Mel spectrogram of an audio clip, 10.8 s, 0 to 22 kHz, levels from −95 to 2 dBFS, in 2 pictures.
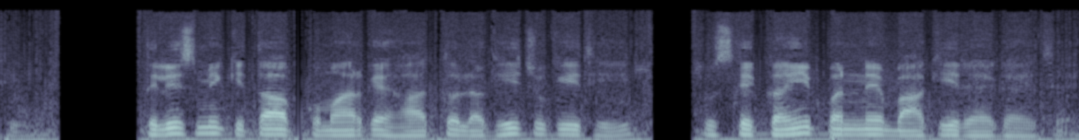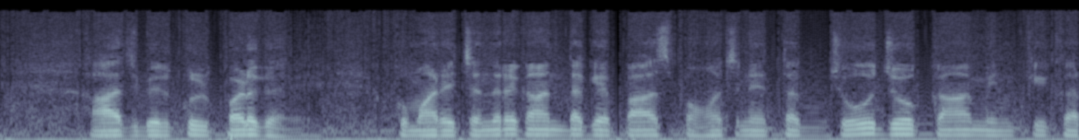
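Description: From start to finish the speech carries a grainy, fizzy distortion that rides along with the signal, roughening quieter passages and making the softest moments sputter or drop out between steps. This points to low bit depth without dither: the audio was likely cut to about 6 bits by truncation rather than rounding with added noise, so the error tracks the waveform, sitting only around 20 dB below the signal.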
